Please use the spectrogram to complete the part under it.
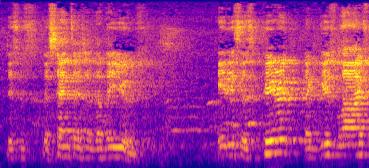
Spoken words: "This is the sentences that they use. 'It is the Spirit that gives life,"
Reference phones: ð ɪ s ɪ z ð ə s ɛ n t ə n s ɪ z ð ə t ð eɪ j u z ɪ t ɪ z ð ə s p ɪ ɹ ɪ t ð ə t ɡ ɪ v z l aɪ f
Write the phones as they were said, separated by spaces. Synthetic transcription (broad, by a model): ð ɪ s ɪ z ð ə s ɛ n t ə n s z ð ə t ð eɪ j u z ɪ t ɪ z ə s p ɪ ɹ ɪ t ð ə t ɡ ɪ v z l aɪ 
